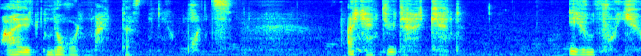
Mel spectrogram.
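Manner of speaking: soft, hushed whisper.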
